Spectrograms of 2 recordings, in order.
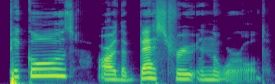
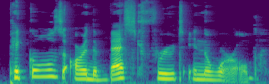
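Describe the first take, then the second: First: The voice sounds full, with much more detail. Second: The voice sounds thin, with little detail. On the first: "with so much more detail and stuff" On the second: "I'm going to say this phrase in with my headphone mic"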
